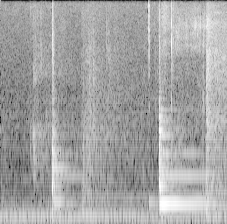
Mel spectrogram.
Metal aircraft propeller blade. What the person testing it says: if you do this and don't hear that nice ringing you may have a crack somewhere in the prop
